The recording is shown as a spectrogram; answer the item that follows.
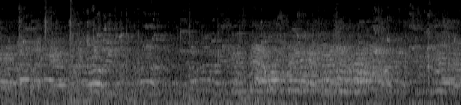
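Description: A basketball being dribbled and players' sneakers squeaking on the hardwood court, over the chatter of a gym crowd. The squeaks come as many short, separate chirps.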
